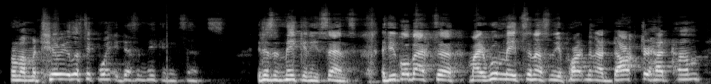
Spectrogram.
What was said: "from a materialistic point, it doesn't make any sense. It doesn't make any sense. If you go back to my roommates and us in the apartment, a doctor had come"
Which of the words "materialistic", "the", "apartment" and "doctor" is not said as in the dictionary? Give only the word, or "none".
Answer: none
